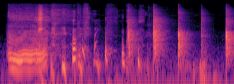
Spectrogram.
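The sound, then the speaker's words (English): A loud, buzzy fart noise with a wavering pitch lasts under a second, followed by a run of sharp, irregular slaps or claps. “Oh, the fart humor is flying here tonight, ladies and gentlemen.”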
